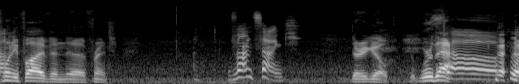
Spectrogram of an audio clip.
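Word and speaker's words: vingt-cinq: amazing how do you say 25 in French van sank there you go we're that so yeah we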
